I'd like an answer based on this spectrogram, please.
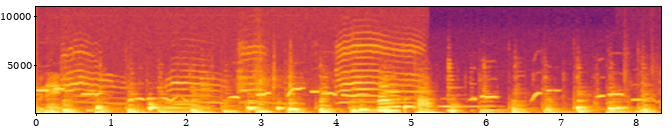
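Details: Year-old white kitten, left alone at a house by her mother, meowing nonstop as if asking the family to open the door and let her inside; repeated rising, wavering meows over background music and a woman's voice.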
